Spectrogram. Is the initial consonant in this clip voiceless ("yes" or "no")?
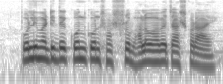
yes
